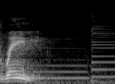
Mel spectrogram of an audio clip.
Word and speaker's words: Gagnon: bond tour yes uh g-a-g-n-o-n right pronounced rainy rainy yes okay i i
